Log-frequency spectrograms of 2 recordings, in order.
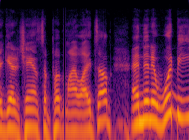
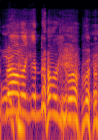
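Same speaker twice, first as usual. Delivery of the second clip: mock horrified fan; 5 semitones higher, 4 dB louder, faster than usual. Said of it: "I'm like".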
